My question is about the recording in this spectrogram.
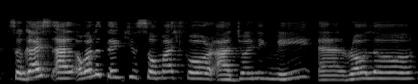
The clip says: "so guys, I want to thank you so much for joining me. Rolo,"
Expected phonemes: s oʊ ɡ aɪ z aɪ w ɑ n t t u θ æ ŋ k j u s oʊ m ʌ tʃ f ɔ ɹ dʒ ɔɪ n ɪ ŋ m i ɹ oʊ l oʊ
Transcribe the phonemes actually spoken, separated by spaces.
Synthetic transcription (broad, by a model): s oʊ ɡ aɪ s aɪ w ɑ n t t u t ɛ ŋ k j u s oʊ m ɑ tʃ f ɔ ɹ dʒ ɔɪ n ɪ ŋ m i ɹ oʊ l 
